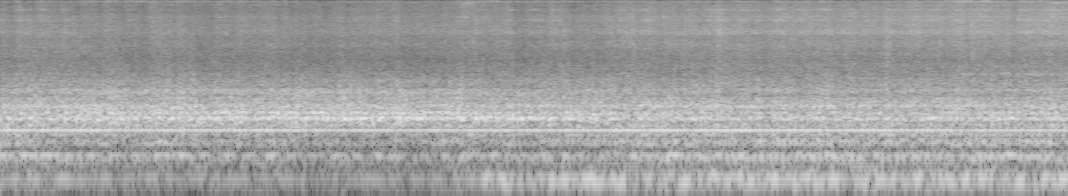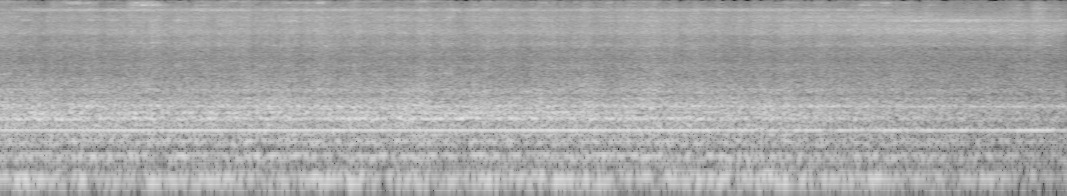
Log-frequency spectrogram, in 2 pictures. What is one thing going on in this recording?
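A motor hums with a steady drone.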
